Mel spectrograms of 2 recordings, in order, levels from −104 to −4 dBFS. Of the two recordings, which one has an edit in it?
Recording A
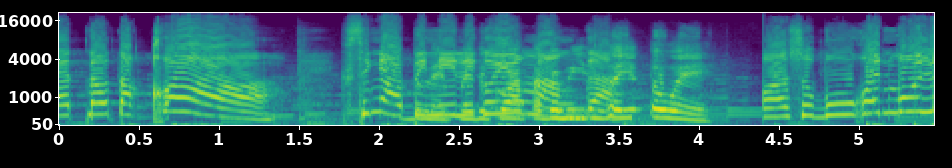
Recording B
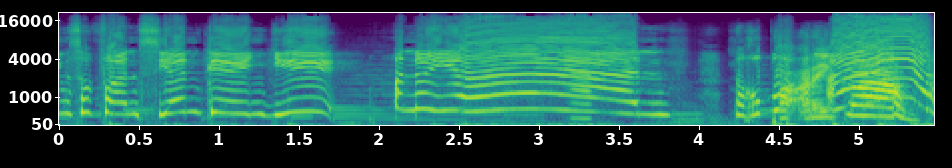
B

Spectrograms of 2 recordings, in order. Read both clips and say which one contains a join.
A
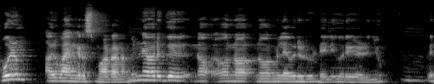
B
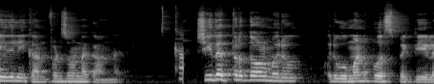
B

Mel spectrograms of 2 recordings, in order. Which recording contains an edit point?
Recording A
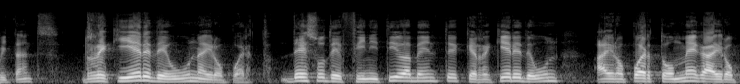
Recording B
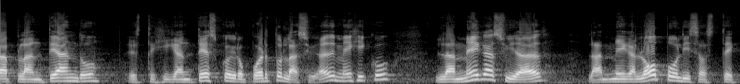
B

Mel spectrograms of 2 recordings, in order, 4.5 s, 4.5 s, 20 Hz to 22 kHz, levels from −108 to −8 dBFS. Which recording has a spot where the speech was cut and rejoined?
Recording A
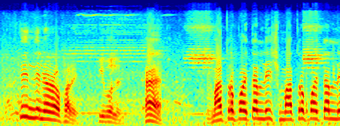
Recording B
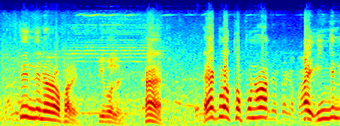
A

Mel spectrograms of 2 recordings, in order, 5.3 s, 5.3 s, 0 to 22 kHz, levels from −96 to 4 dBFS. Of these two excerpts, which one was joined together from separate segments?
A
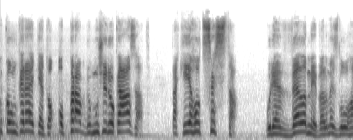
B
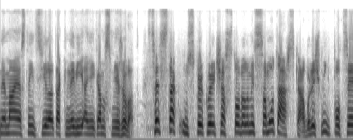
B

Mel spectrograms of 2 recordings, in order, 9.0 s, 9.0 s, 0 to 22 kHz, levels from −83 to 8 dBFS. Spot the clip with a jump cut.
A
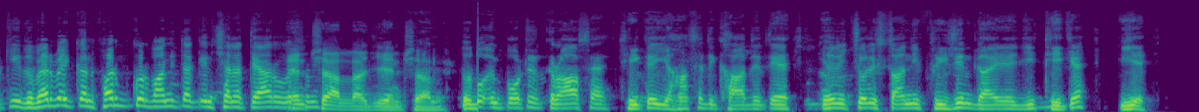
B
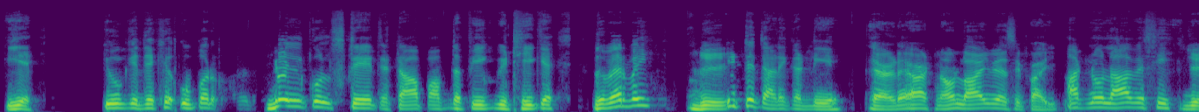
A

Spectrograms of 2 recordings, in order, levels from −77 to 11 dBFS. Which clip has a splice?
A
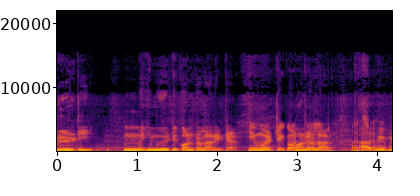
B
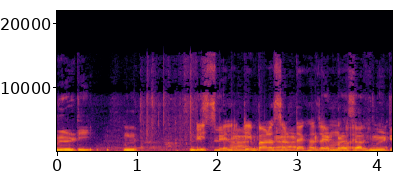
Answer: B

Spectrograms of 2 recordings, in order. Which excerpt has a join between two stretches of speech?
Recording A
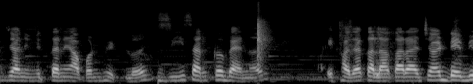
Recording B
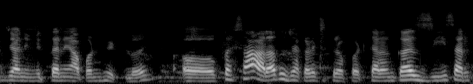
A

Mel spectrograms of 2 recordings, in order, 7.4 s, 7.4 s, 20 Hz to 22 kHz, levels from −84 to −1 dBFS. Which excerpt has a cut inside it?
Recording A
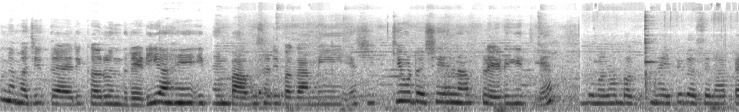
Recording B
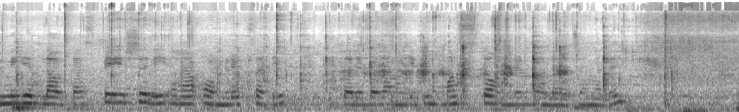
A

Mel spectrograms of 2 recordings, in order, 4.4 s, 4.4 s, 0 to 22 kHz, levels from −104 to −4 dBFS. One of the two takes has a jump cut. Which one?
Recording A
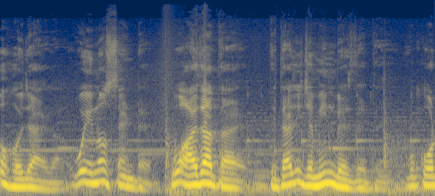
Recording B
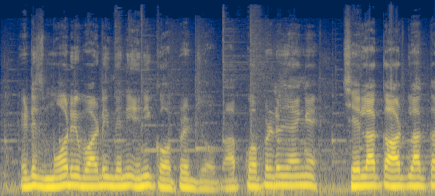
A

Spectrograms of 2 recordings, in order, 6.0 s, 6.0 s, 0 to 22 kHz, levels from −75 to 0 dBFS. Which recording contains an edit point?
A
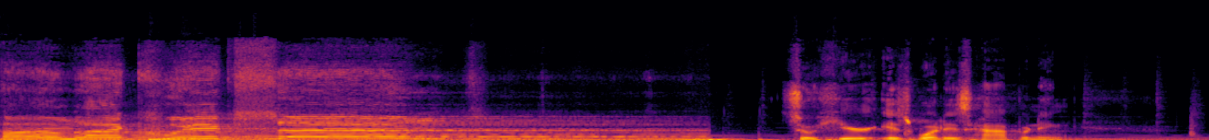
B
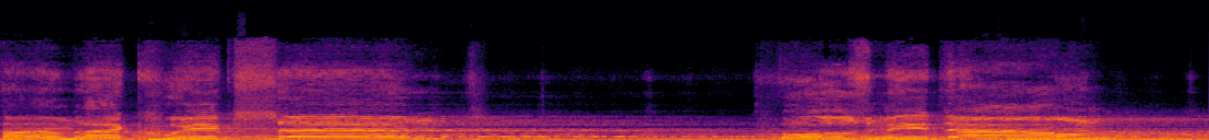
A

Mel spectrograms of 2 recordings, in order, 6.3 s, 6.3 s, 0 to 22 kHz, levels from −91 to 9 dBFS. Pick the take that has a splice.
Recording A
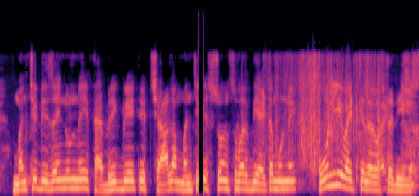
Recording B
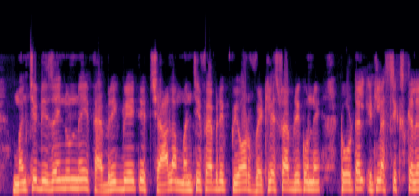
A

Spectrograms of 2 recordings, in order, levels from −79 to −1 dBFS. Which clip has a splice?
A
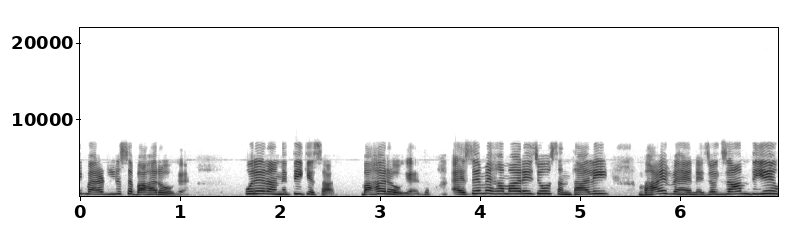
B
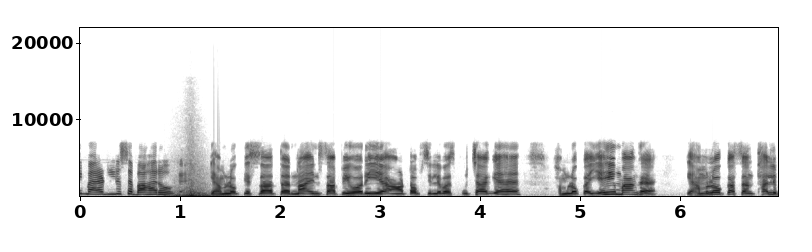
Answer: B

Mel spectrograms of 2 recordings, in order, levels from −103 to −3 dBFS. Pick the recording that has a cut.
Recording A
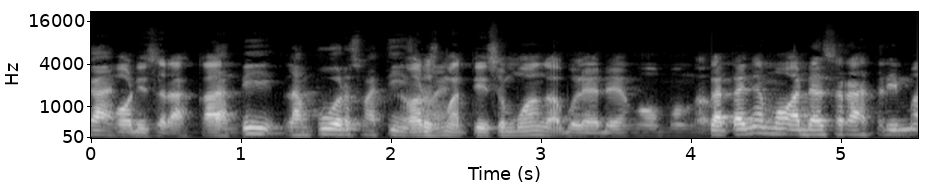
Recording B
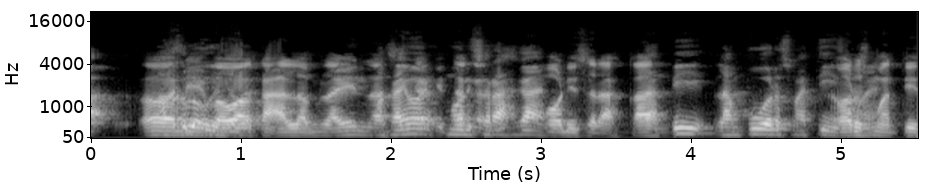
A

